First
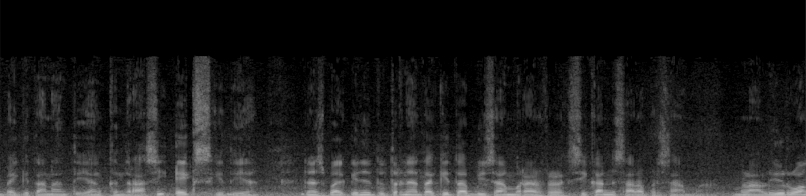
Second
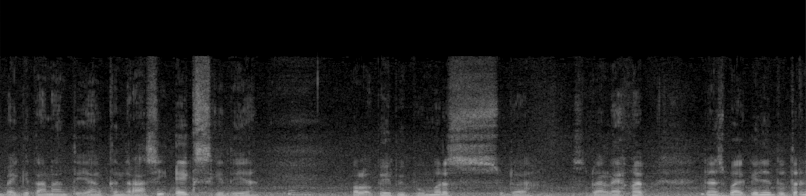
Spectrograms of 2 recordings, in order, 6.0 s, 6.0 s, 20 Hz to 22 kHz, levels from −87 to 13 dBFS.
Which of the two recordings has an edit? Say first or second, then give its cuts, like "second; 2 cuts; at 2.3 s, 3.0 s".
first; 1 cut; at 2.1 s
